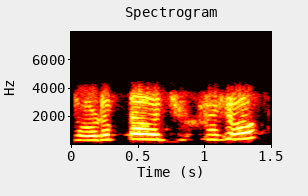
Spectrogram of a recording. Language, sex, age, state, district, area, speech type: Gujarati, female, 18-30, Gujarat, Valsad, rural, conversation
